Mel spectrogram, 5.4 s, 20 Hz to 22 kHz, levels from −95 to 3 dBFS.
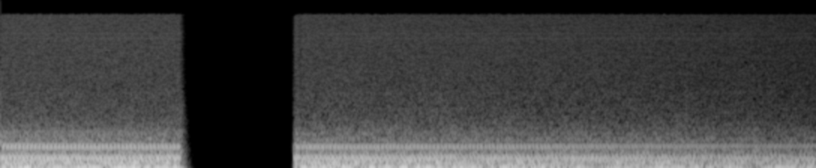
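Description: At 1.19 s the music stops arriving and the receiver carries the last bit of sound forward as a buzzy tail that fades out quickly. From there it's silence for about 0.68 s until the music returns at 1.97 s, jumping ahead with roughly 0.76 s of material simply gone. That pattern of a stretched, fading tail, then dead air, then a resume past the gap is most likely a long network dropout.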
